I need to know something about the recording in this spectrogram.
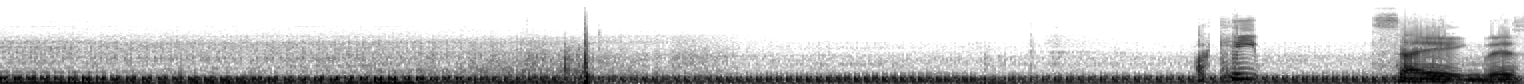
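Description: A motorcycle engine rumbles steadily as the bike rides along.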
